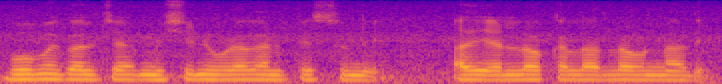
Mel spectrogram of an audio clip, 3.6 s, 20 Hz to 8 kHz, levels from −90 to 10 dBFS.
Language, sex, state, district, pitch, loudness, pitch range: Telugu, male, Telangana, Mahabubabad, 130 Hz, -15 LUFS, 125-130 Hz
